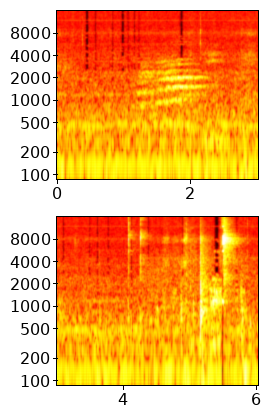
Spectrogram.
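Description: Faint computer keyboard and mouse clicks over a steady low hum, with a few louder clicks near the end.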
